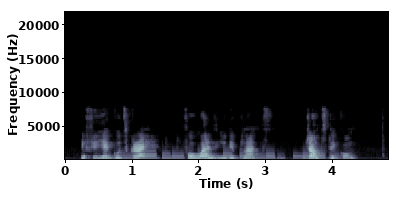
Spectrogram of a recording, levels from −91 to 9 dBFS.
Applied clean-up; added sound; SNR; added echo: none; Piano; 16 dB; none.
